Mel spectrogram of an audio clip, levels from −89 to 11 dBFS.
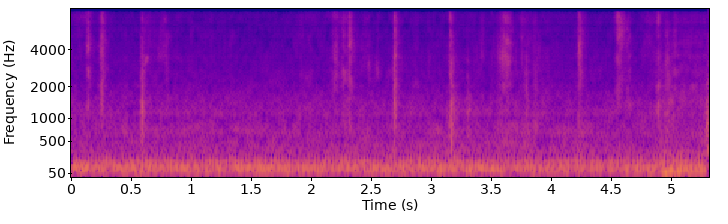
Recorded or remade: remade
